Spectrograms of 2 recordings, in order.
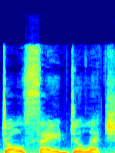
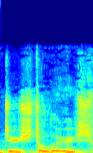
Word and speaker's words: dulce de leche: It's dulce de leche. I just made my very own douche de louche, which No.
